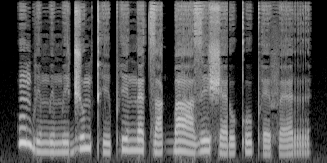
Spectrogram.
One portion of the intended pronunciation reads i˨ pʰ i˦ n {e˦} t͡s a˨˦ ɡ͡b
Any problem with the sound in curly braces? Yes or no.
yes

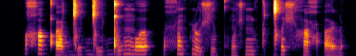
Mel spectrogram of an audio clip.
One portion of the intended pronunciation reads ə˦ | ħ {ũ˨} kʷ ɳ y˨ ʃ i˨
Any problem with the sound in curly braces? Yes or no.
yes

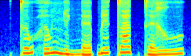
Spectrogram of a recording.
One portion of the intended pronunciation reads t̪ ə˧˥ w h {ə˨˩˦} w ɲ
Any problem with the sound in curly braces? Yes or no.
yes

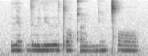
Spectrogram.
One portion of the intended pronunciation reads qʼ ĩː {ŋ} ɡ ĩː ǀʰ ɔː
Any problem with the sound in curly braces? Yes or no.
no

